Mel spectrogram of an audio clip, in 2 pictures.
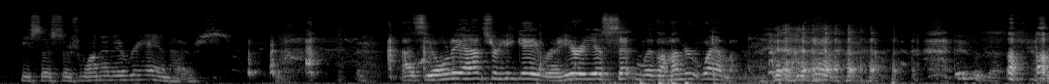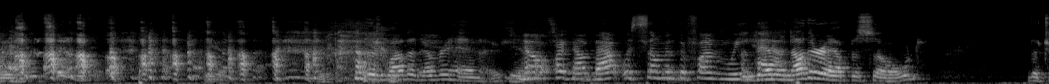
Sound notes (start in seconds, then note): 2.4 laughter; 7.5 laughter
